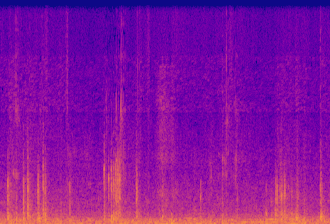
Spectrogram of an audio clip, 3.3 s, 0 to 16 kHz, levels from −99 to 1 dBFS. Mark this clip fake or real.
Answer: real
